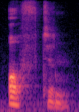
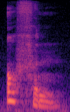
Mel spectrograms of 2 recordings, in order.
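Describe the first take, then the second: First: The T sound is clearly pronounced. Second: The T sound is not pronounced.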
